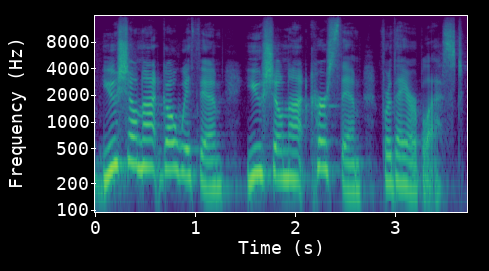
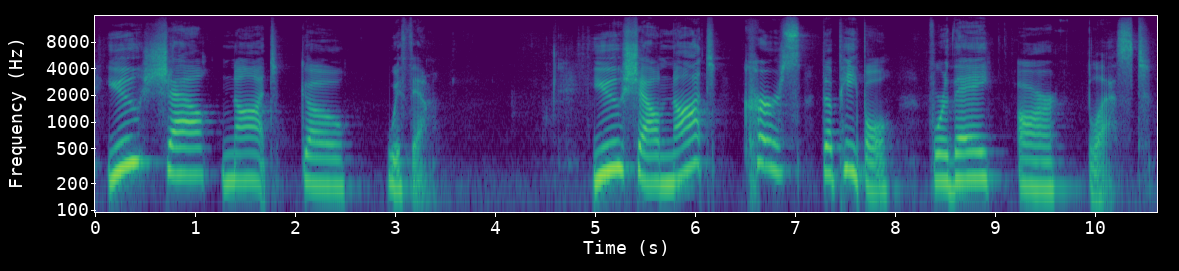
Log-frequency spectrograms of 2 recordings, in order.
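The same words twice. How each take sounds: First: Much quicker, running straight through; firm recap, softening at the end; brisk restated command. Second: Very slow, each word set apart; measured command with weighty pauses; solemn divine command. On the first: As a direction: restate God's order matter-of-factly, without lingering. Restating God's command to make it clear. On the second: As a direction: pronounce it as God's decree, slowly and deliberately. Voicing God's command from scripture. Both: Acted.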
